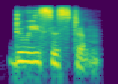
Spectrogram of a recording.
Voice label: "Dewey system", Indian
